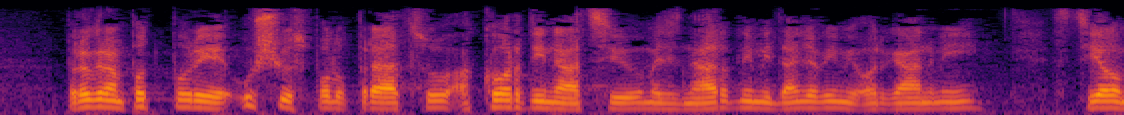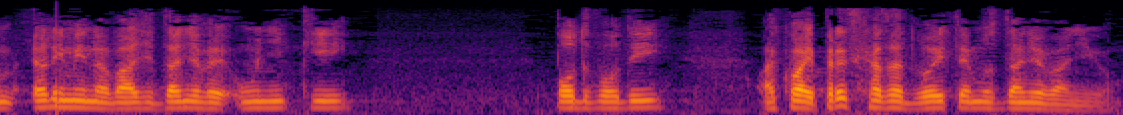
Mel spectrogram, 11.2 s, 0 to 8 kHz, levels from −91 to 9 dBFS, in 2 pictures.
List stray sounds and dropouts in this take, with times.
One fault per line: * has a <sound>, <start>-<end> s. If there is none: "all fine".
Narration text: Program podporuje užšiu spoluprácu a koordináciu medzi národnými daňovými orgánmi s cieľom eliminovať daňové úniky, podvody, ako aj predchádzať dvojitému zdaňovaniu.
all fine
